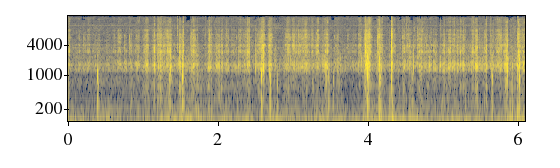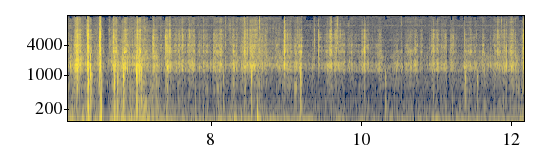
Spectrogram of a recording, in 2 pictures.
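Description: Mountain bike rattling and clattering down a rough, rocky trail, with many sharp knocks from the wheels hitting rocks and the bike's parts shaking. The knocks come thickest in the middle of the stretch and ease off toward the end, over a steady low rumble.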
